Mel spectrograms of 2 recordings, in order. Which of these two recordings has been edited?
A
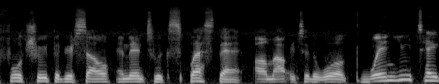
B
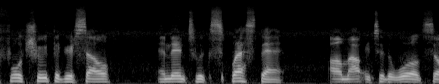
A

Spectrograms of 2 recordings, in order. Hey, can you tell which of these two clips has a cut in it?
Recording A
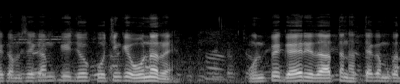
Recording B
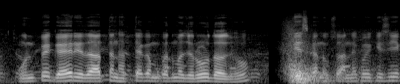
B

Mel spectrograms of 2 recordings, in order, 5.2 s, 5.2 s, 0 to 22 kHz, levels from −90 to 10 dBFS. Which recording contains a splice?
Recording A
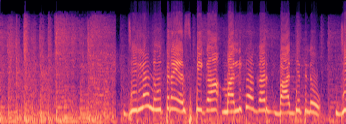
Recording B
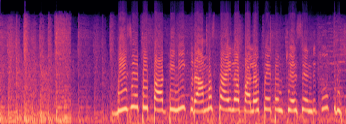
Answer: B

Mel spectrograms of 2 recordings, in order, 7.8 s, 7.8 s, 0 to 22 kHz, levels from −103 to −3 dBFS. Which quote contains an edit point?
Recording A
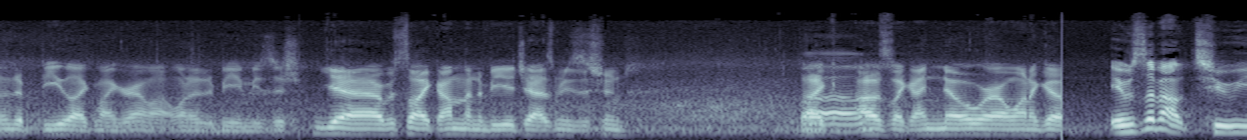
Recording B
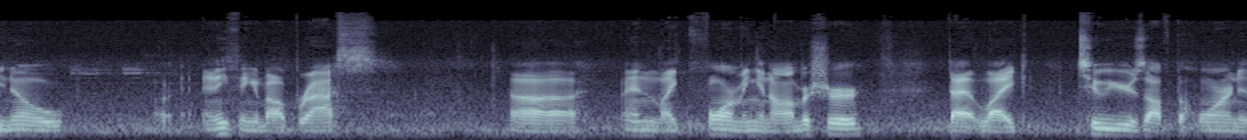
A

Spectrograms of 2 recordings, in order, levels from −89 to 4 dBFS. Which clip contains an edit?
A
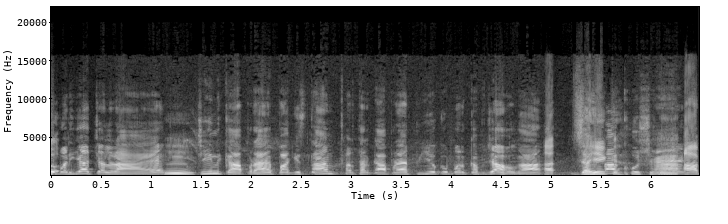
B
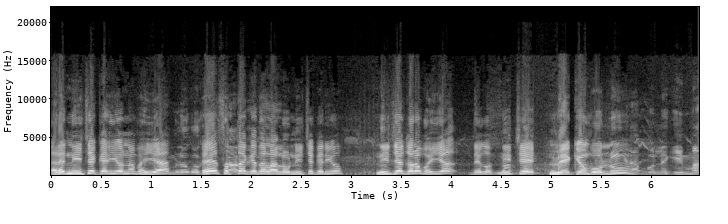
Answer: B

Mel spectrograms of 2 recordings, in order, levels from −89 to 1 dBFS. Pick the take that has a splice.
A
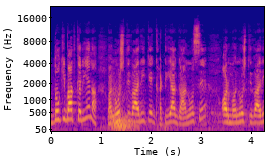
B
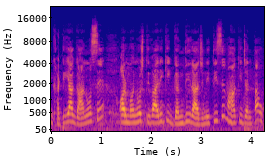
A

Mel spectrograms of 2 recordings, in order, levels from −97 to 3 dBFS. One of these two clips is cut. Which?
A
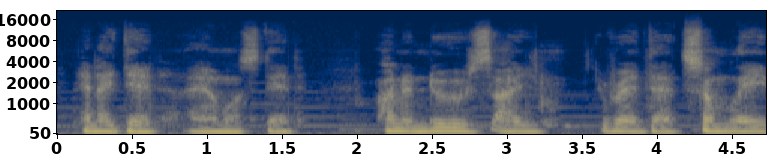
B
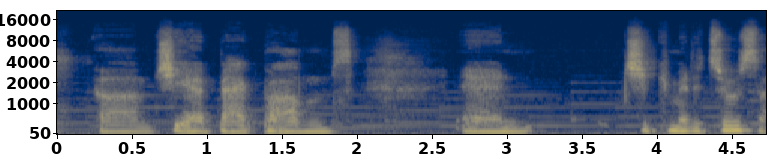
A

